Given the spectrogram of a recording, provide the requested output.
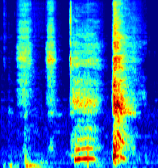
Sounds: Sneeze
